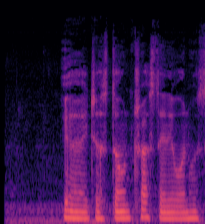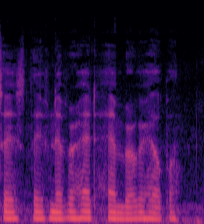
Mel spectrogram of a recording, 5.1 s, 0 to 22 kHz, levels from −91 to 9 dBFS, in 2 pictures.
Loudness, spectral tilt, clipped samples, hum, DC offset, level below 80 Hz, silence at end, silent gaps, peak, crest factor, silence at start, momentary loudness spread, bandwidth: -31 LUFS; -6 dB/octave; under 0.1%; none; under 0.1%; -52 dBFS; 0 s; none; -14 dBFS; 18 dB; 0.05 s; 11 LU; 11.5 kHz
